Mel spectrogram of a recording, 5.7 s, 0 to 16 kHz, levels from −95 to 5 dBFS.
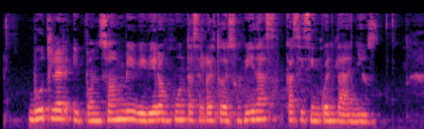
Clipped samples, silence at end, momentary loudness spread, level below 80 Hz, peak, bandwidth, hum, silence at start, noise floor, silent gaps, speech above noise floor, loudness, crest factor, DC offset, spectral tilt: under 0.1%; 0 s; 9 LU; -58 dBFS; -6 dBFS; 12 kHz; none; 0.4 s; -46 dBFS; none; 24 dB; -22 LUFS; 16 dB; under 0.1%; -5 dB/octave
